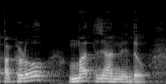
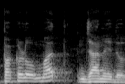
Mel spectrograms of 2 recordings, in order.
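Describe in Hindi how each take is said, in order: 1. बल 'पकड़ो' शब्द पर है। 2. बल 'मत' शब्द पर है। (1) "पकड़ो पर हम बल देते हैं तो अर्थ बदल जाएगा" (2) "अगर हम मत पर बल देते हैं"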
